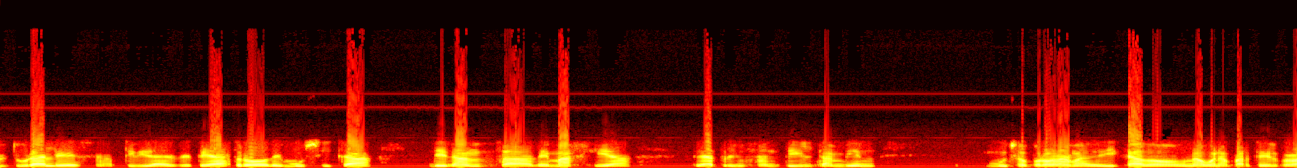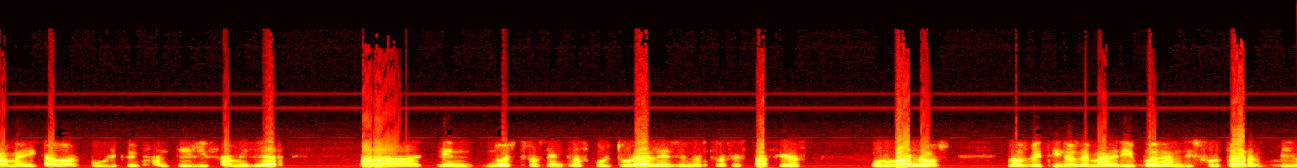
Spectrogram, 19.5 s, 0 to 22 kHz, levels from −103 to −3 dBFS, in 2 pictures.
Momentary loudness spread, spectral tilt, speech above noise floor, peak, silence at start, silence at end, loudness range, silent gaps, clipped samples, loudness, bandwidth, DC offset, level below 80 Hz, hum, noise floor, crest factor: 10 LU; -4.5 dB/octave; 39 dB; -6 dBFS; 0 s; 0 s; 3 LU; none; under 0.1%; -20 LUFS; 12.5 kHz; under 0.1%; -62 dBFS; none; -59 dBFS; 14 dB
